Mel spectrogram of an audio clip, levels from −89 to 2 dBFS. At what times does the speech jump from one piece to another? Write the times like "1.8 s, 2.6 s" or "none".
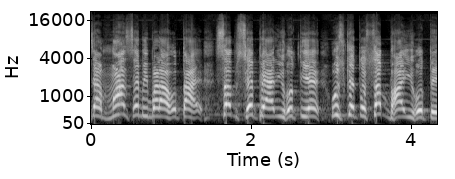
none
